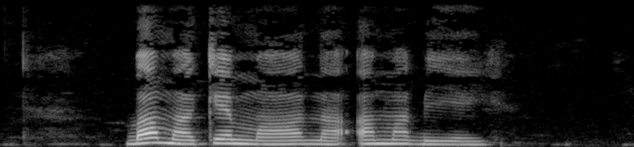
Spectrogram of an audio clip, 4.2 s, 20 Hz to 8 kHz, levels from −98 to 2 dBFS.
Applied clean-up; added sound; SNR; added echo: none; none; none; none.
